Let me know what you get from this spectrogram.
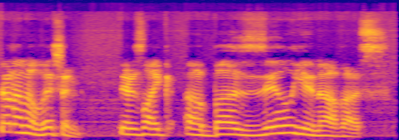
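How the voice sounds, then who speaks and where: A man's voice: fairly high pitch, lively intonation, a little slow, poor audio. A man voicing a brash, chatty bee with a pompous, lecturing manner in a children's storybook read-aloud. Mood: boastful.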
